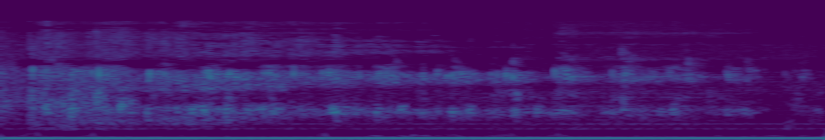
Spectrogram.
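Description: Congregation applauding in praise, a dense patter that slowly fades away, over a steady low electrical hum.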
